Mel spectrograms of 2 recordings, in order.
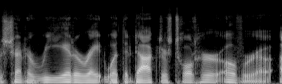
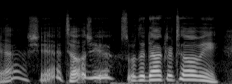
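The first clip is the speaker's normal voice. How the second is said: mock told you so; 13 semitones higher, 4 dB quieter than usual. Telling injured friend off.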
